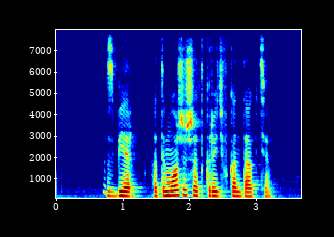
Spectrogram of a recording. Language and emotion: Russian, neutral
